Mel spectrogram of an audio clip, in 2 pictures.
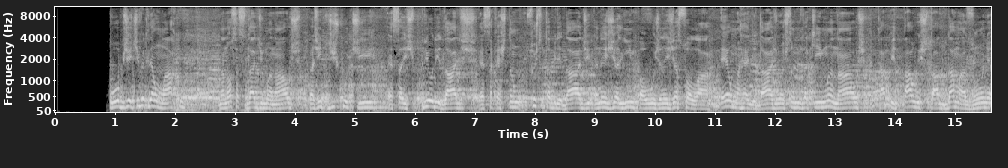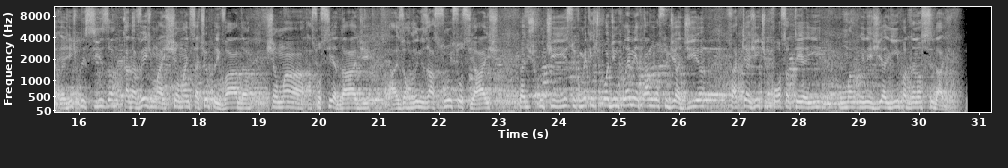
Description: Sonora-1-Lissandro-Breval-–-vereador.mp3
